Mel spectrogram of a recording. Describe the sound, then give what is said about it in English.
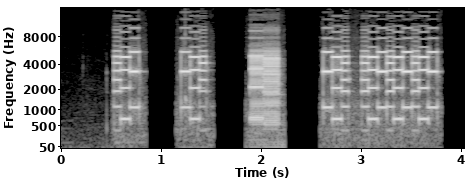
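Electronic beeps from a 1970s Parker Brothers Merlin handheld game: five short bursts of bright, buzzy square-wave tones with silence between them, the third harsher and noisier and the last a quick run of stepped notes. “If you guessed Merlin, the electronic wizard, you were correct.”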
